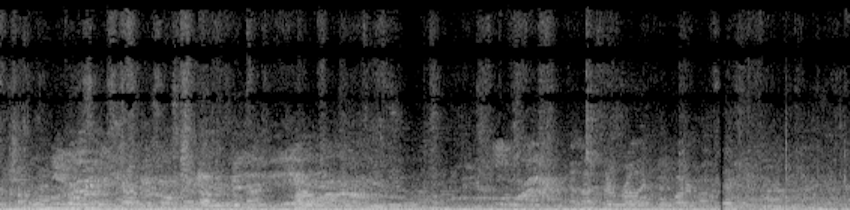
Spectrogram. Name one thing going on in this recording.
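A crowd murmurs and chatters indoors.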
